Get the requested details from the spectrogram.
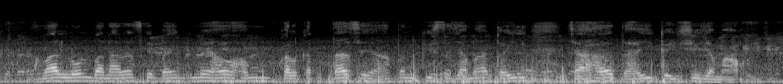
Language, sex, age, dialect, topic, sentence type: Bhojpuri, male, 18-24, Western, banking, question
